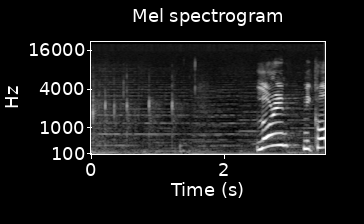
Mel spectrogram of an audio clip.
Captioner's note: crowd applauding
